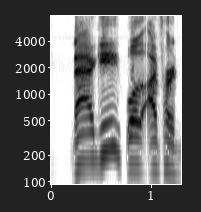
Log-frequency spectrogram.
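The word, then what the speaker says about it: Nagy: Chicago story that says it's like Peggy but but with an N. I can't go naggy. Naggie. Well, I've heard naggy. Naggie.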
